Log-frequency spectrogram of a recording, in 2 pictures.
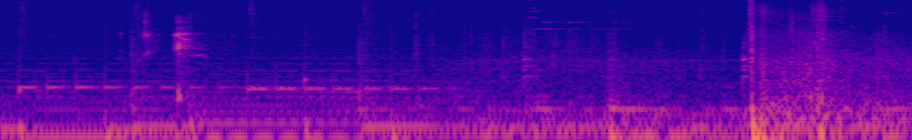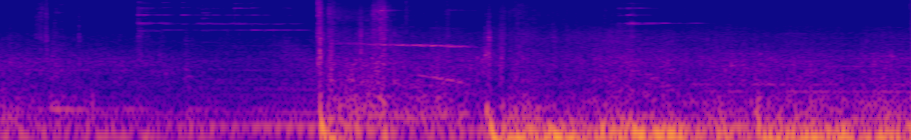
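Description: Explosions and gunfire in the video game Battlefield V: distant pops and rattling shots, then two sharp booms with rumbling tails, ending in a louder, sustained roar of blasts.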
